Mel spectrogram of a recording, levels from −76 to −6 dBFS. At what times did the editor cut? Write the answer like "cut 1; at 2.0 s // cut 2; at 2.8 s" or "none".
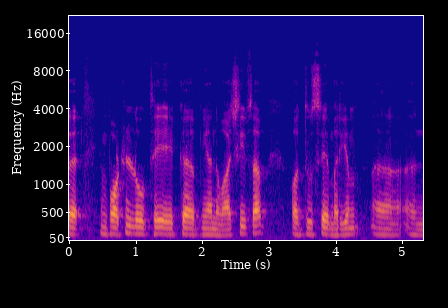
none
